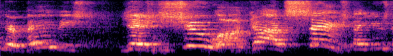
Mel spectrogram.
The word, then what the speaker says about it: Yeshua: But do you know how it's pronounced in the Hebrew language? It's Yeshua. Yeshua.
